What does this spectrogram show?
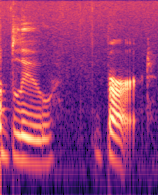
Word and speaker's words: bluebird: A bluebird as a particular kind of bird, a compound, the stress comes on the first syllable and it sounds like its own word, a bluebird.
